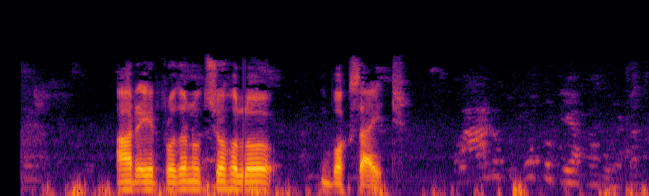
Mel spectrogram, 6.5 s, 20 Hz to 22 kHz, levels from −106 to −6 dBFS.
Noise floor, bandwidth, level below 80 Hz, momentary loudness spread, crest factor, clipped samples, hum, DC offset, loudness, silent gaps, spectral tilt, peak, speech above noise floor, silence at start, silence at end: -61 dBFS; 7.4 kHz; -50 dBFS; 25 LU; 20 dB; under 0.1%; none; under 0.1%; -27 LUFS; none; -6.5 dB/octave; -10 dBFS; 35 dB; 0.7 s; 0.05 s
